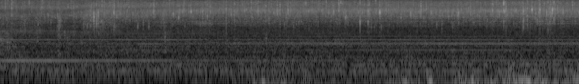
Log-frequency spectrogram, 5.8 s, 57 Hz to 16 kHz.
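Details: CM30 intercooler circulation pump for a Mercedes SLK32, bench bucket flow test (about 8.5 gpm): steady electric hum at constant pitch under splashing water; runs evenly and moves water well.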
